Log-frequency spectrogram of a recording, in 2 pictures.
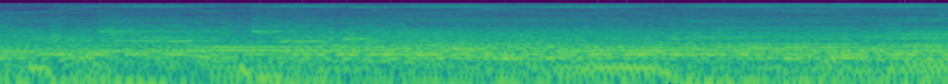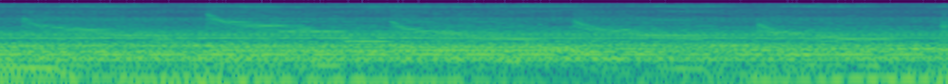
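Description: Dense, layered experimental electronic music: many sustained droning tones sounding together, crossed by short high sweeps that fall in pitch and recur several times.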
